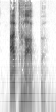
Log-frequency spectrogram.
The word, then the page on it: attrape: francais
